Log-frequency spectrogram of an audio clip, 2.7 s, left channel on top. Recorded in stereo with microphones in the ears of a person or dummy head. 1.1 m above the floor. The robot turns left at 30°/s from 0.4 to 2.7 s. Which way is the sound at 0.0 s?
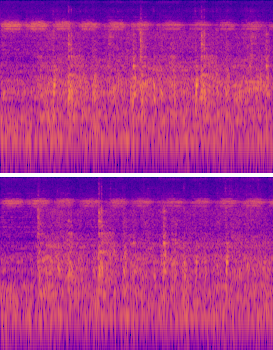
50° left.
